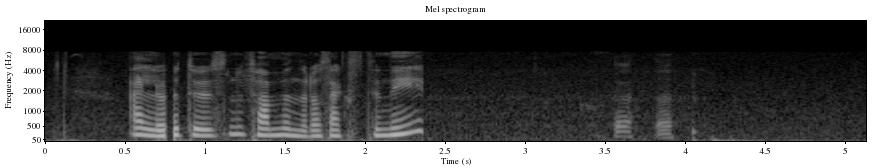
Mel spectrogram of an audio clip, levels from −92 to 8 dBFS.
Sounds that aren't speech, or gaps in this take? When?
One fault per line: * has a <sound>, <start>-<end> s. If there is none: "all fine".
* has a dropout, 0.7-0.8 s
* has a laugh, 3.0-4.0 s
